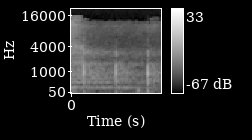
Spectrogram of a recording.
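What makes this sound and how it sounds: Three knocks on a cracked cement floor screed each give a short, hollow-sounding thud centred around 400 Hz to 1 kHz that fades quickly. The screed is hollow and cracked, and the fix is to chip it all off and tile the floor.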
